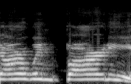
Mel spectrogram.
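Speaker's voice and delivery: play-acted shrill, very high, full-volume yell. Speaker retells his son calling out to a player across the field, retelling a yell as loud as possible. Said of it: "as loud as he could".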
